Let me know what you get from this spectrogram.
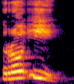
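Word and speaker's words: רֹעִי: my sheer Roy e Roe I shall not want kasi ang bigkas nian Hindi yan Roy ibig sabihin ro e yan ang bigkas niyan sa Hebrew sabihin niyan ay ito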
